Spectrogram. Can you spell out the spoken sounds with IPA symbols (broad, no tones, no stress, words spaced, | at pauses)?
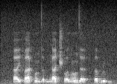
aɪ̯vakɔ̃ dʌbŋat͡ʃʼɔ lɔ̃dɐ | ʔʌbɭub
